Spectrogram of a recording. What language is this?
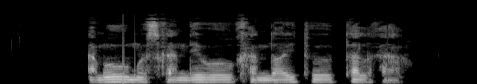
Hazaragi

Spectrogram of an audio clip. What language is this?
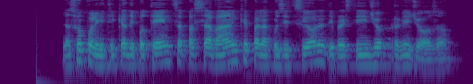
Italian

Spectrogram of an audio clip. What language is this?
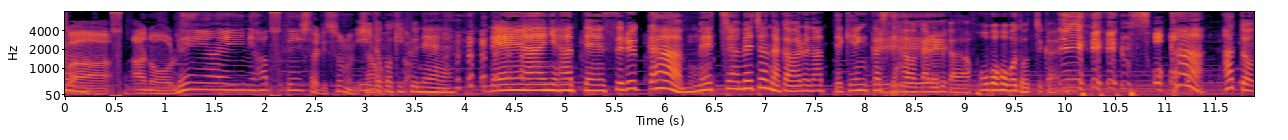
Japanese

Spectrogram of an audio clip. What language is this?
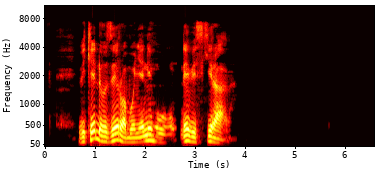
Taita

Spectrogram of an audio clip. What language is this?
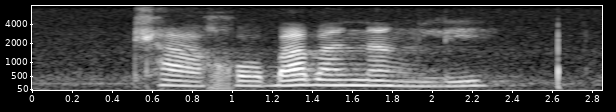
Tswana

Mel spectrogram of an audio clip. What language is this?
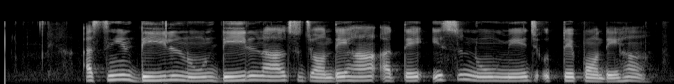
Punjabi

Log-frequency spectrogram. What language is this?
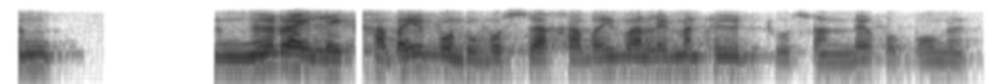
Bodo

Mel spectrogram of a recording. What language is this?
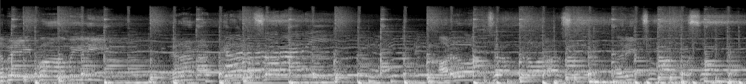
Indonesian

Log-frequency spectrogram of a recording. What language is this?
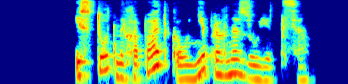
Belarusian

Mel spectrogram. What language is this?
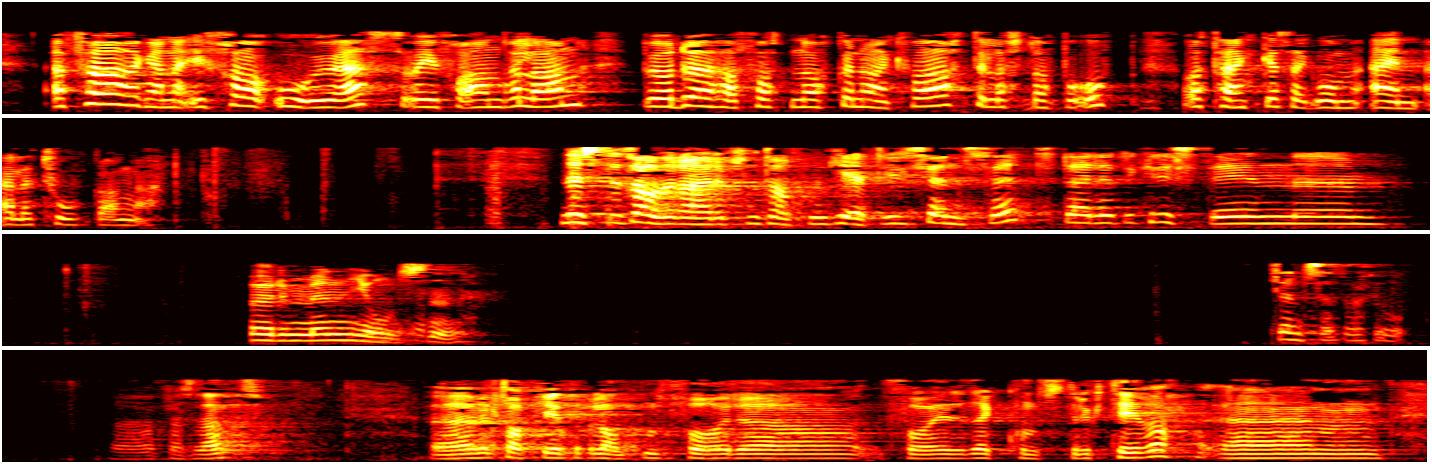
Norwegian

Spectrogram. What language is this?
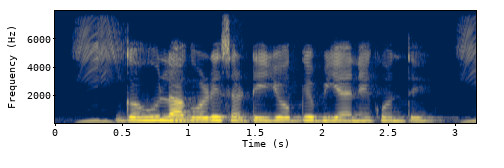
Marathi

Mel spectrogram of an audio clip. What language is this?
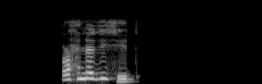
Kabyle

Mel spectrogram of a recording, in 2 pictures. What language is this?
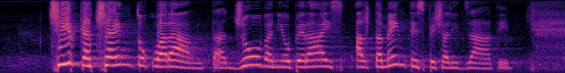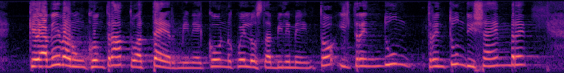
Italian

